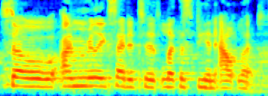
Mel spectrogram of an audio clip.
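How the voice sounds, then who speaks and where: Loud, outspoken woman chatting on a podcast. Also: medium pitch, steady tone, fairly quick, music in the background, poor audio. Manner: loud, outspoken and laughs often. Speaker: podcast guest and film reviewer. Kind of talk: casual podcast chat.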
